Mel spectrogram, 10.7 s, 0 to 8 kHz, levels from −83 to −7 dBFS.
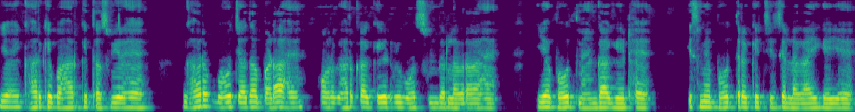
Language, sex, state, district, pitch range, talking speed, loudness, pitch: Hindi, male, Uttar Pradesh, Etah, 130-140 Hz, 200 wpm, -17 LUFS, 135 Hz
